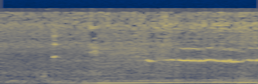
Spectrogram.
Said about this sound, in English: While it sounds like the car is screeching away, it's not going that fast. And as a matter of fact, it stops right in front of the store.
